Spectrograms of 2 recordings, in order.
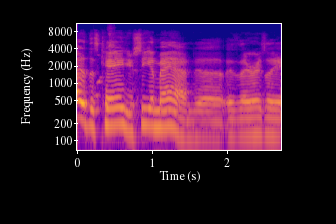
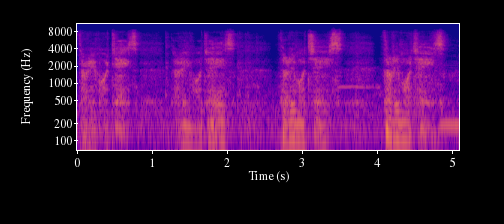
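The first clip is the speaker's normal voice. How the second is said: whispered, repetitive mutter, over and over; 7 semitones lower, 18 dB quieter than usual. Voicing a man muttering to himself over and over: whispering to himself. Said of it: "kind of whispering to himself over and over again".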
